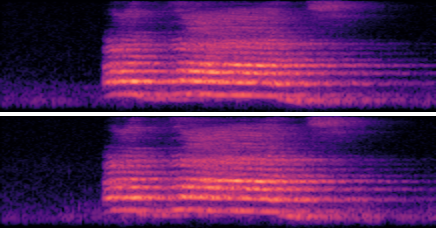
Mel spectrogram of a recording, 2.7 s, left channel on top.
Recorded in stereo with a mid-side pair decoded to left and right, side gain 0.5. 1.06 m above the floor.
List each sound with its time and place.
0.6 s a shout: 5° right, 1.8 m; by 2.1 s 10° right, 2.5 m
